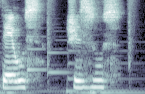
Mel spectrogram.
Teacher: the Brazilian Portuguese sticks to /s/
